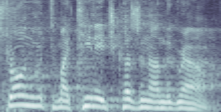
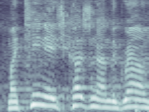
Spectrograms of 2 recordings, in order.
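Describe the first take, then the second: First: Said in the usual way. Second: Put-on "teenage" leaned on with a pointed tone; mild stress on "teenage". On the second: Shown as a demonstration. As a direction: hit "teenage" to needle the cousin.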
